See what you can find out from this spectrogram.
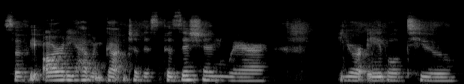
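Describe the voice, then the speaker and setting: A woman giving a weekly tarot reading in an unhurried, soft way, sounding stuffy from allergies. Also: fairly low pitch, level tone, reverberant, rough recording. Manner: soft, unhurried, spiritual invocations. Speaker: tarot reader.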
